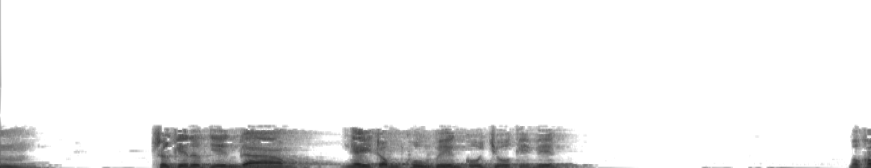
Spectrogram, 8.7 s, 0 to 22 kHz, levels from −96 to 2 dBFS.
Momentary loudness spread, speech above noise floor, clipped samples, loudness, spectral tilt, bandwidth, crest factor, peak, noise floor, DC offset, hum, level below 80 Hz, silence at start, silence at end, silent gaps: 15 LU; 66 dB; under 0.1%; -18 LUFS; -11.5 dB/octave; 5.6 kHz; 20 dB; 0 dBFS; -84 dBFS; under 0.1%; none; -60 dBFS; 0 s; 0 s; 6.52-6.98 s, 7.41-7.45 s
